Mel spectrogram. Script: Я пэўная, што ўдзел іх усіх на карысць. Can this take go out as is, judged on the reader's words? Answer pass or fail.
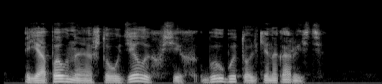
fail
